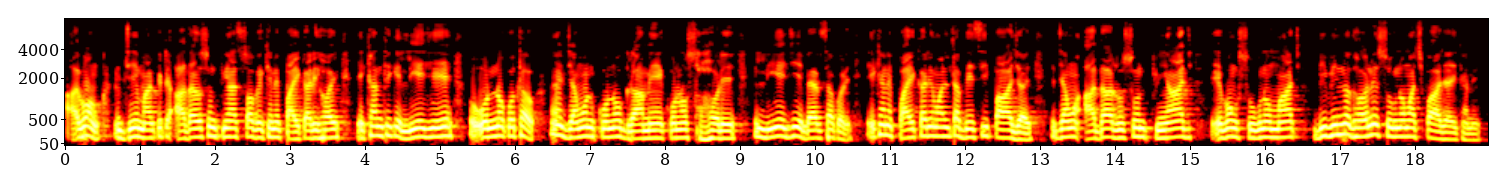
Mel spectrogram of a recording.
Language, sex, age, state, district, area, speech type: Bengali, male, 60+, West Bengal, Jhargram, rural, spontaneous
